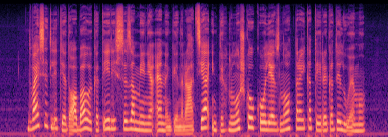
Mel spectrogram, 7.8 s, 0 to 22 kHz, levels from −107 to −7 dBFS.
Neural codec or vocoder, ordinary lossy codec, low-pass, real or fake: none; none; 19.8 kHz; real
